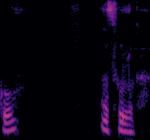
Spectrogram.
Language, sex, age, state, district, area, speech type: Santali, male, 30-45, West Bengal, Uttar Dinajpur, rural, spontaneous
